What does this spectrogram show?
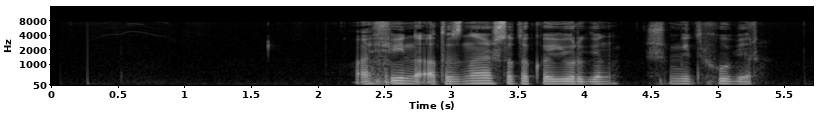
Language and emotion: Russian, neutral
